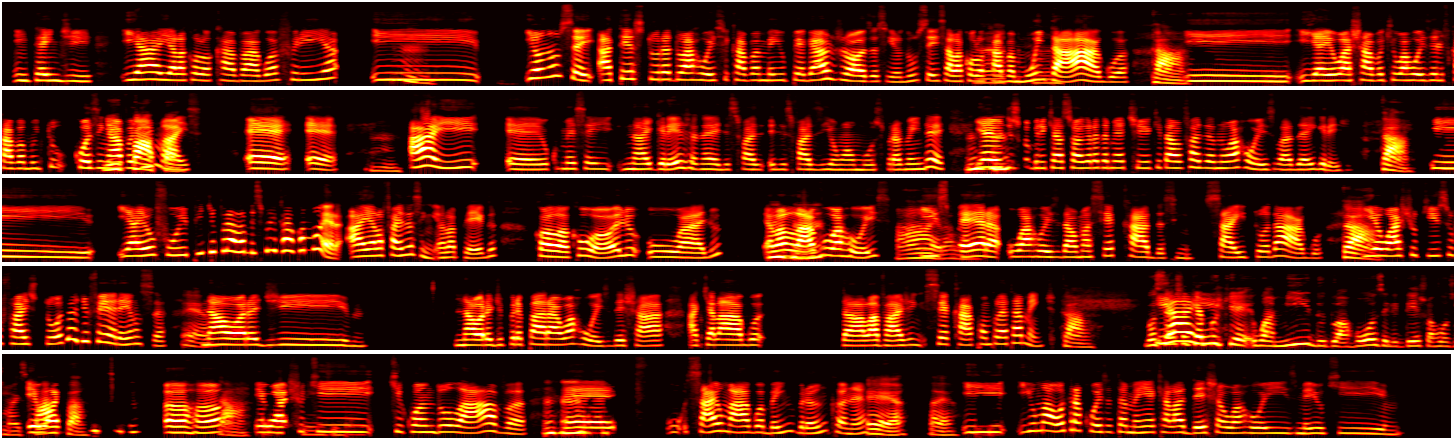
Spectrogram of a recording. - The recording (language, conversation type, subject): Portuguese, podcast, Qual comida você considera um abraço em forma de prato?
- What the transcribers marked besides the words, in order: tapping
